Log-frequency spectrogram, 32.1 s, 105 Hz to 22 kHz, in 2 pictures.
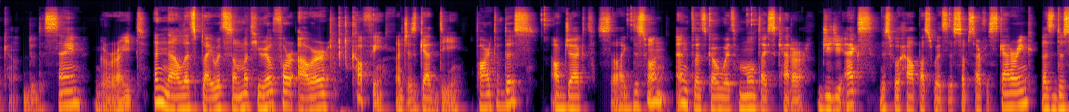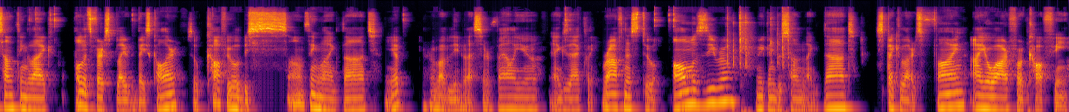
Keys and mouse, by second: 5.1 ctrl+b, 7.8 click, 9.5 click, 10.5 click, 14.2-16.5 drag, 16.8 click, 25.0 click, 26.1-27.8 drag.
